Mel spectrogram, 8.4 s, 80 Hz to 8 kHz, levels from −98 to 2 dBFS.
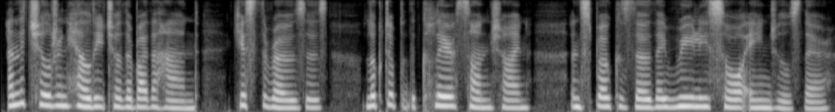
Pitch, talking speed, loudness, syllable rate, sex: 220 Hz, 195 wpm, -20 LUFS, 5.4 syllables/s, female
